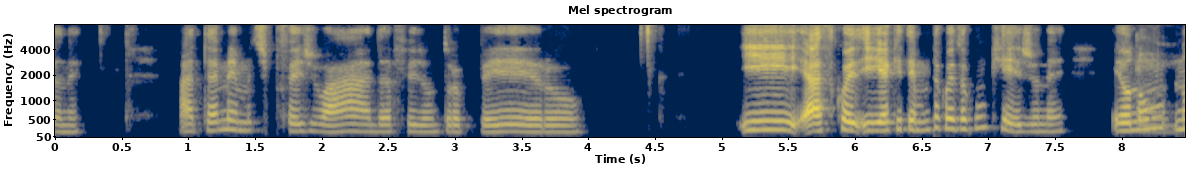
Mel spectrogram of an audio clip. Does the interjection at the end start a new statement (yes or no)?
no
